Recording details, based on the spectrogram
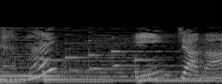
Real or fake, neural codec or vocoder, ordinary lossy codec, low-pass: real; none; MP3, 24 kbps; 7.2 kHz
